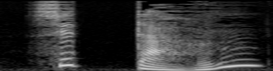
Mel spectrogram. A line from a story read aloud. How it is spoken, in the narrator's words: said Umbridge in her soft, silky voice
